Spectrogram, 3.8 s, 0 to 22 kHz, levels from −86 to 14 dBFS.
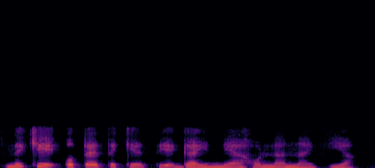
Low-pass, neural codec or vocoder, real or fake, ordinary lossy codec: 5.4 kHz; codec, 24 kHz, 0.5 kbps, DualCodec; fake; AAC, 48 kbps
